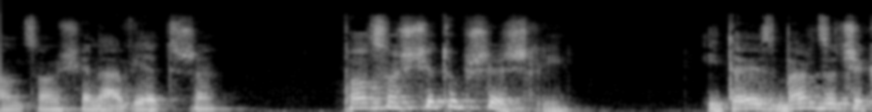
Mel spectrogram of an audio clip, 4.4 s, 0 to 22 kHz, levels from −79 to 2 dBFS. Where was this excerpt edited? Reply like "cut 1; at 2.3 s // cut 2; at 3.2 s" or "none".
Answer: none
